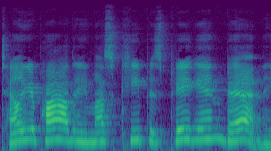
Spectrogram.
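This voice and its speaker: A woman uses a put-on character voice at a high pitch. Her intonation is monotone and flat. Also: moderate pace. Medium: read story. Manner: gentle, unhurried.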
